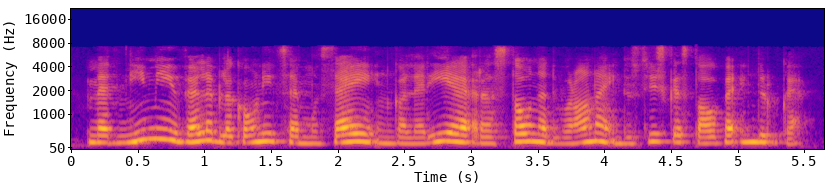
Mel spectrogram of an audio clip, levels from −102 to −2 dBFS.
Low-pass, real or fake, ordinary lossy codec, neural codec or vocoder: 7.2 kHz; fake; AAC, 48 kbps; codec, 24 kHz, 3.1 kbps, DualCodec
